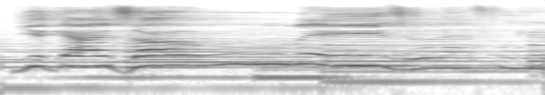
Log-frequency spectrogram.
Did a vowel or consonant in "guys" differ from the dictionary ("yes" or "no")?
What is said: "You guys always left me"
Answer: no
